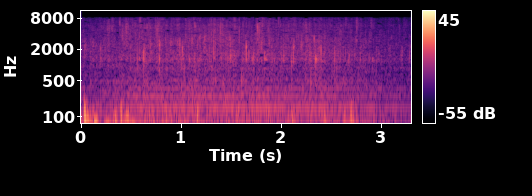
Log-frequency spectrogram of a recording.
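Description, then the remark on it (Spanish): Water boiling steadily in a pot or kettle to make tea, a dense, continuous bubbling hiss with crackling pops throughout and no voices. “¿Para qué hierves vaříš el agua”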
